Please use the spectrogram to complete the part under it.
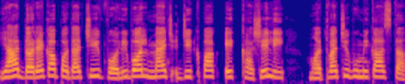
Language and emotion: Goan Konkani, neutral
